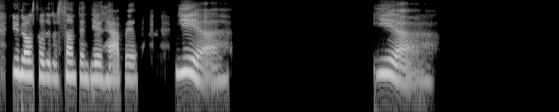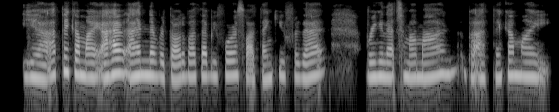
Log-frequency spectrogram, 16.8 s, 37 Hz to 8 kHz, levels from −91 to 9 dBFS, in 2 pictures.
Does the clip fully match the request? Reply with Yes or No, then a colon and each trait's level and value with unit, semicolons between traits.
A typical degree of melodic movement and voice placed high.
No: narrow, 2.2 semitones; high, 200 Hz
